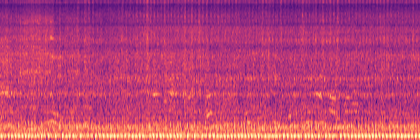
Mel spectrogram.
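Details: Suzuki Satria FU after repair of torn vacuum (glued) that caused hesitation, backfiring and no power, with spring trimmed and AC holes plugged: steady, even idle with a soft thumping beat and no popping or stumbling; idling normally.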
